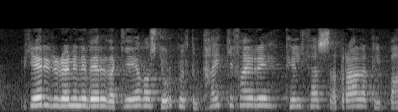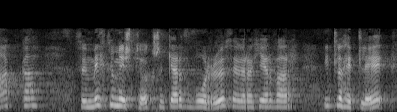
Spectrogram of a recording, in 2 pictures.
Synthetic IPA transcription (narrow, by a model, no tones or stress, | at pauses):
çɛːɾiɾɾœɥnɪnːɪvɛːɾɪðaðcɛːvast̪jowɾt̪nmœl̥t̪ʏmt̪ʰaːjcɪfaːjɾɪt̪ʰɪlθɛsːaðt̪ɾaːɣat̪ʰɪlpaːka | θvœmmːɪhklʏmest̪ʰœksɛmcɛɾðvɔːɾʏθɛɣaɾaçɛːɾvaɾ | it̪lœɦejt̪lɪ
